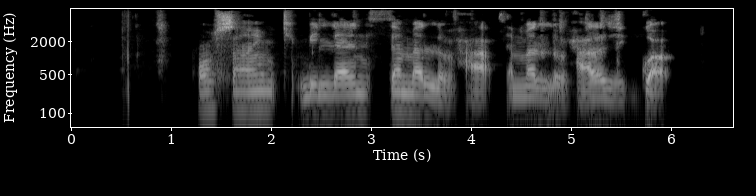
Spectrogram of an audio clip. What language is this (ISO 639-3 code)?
kab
